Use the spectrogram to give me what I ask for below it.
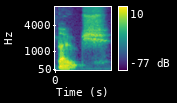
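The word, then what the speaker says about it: Boetsch: this imbecile's name tim boats boat so there's the e and the s the e and the s don't count okay watch tim boach um just to let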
